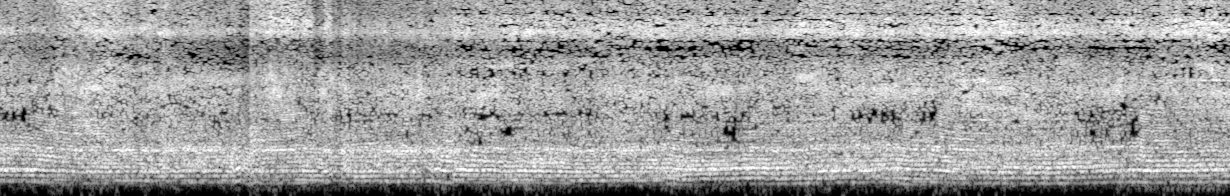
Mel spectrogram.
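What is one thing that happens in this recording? Engines roar loudly and steadily, echoing around a large wooden drum.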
